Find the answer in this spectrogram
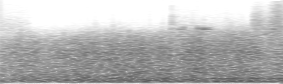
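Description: Soyuz-FG rocket's core-stage and four strap-on booster engines at full thrust just after liftoff: a loud, steady, rumbling rush of noise, muffled with little treble.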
